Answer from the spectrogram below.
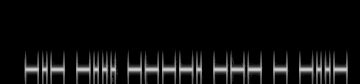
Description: Morse code, heard as a keyed tone, about 28 wpm, 700 Hz. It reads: KB9OTX
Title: USA Call Signs Repeated 2x 28wpm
